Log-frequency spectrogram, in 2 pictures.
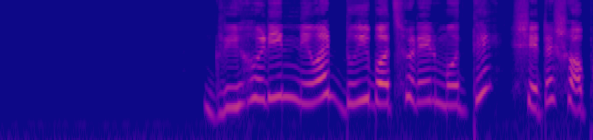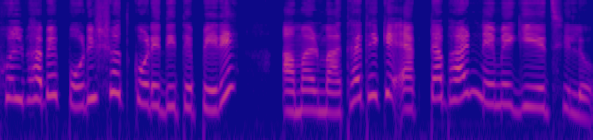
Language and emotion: Bengali, happy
